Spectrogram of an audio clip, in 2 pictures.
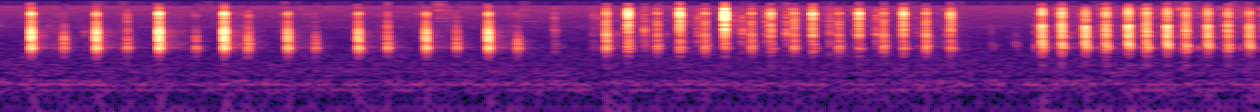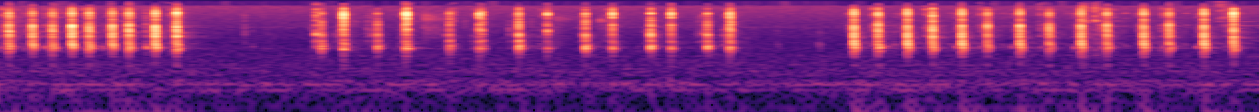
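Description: Lubed Holy Panda tactile switches on a mechanical keyboard being typed on in quick bursts, a dense run of crisp, even clicks separated by short pauses, close and clear with no talking.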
